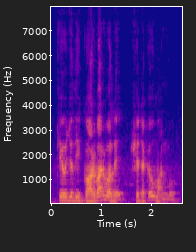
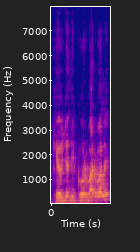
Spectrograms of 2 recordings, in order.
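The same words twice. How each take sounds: First: করবার said kɔrbar with an open ɔ; ɔ-sound version. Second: করবার said korbar with an o; o-sound version. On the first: (করবার অ-কারান্ত) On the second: (করবার ও-কারান্ত) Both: Shown as a demonstration. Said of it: "দুরকম উচ্চারণ".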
